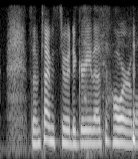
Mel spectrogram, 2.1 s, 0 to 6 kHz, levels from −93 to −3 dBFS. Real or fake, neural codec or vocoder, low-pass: real; none; 5.4 kHz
